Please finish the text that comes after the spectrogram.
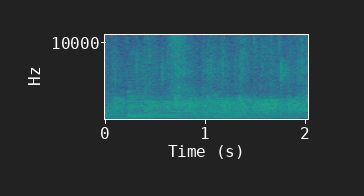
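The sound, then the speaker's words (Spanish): An audience applauds for Jesus in a steady, dense wash of clapping, with sustained keyboard chords ringing underneath for about two seconds. “¿Alguien puede dar un aplauso a Jesús, la razón de todo?”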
